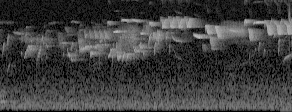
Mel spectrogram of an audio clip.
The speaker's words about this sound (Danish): Du kender det helt sikkert, det her med, at du går en tur i skoven, og så stopper op et øjeblik, og så kan du høre fuglene synge ind mellem træerne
